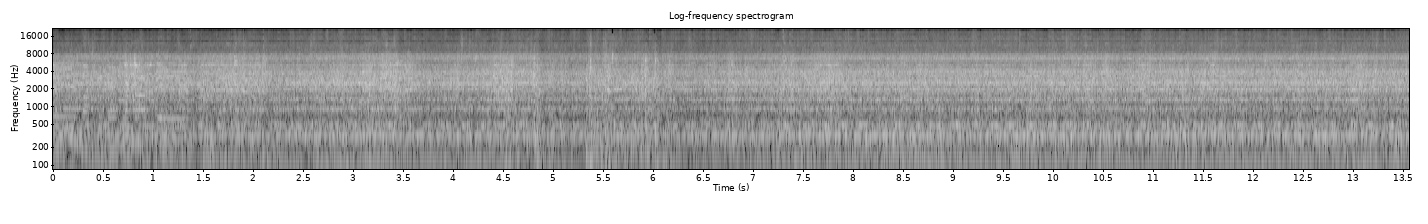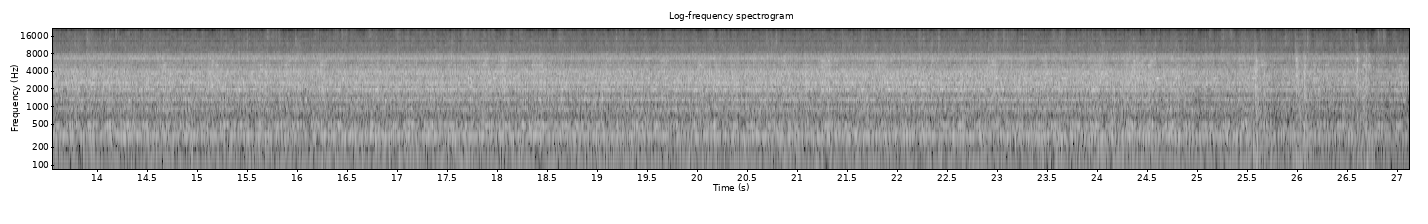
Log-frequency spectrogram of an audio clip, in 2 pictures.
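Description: A dough mixer machine kneading choco bread dough, running with a steady loud motor drone and mechanical whir that holds unbroken for nearly half a minute, with no voices over it.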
